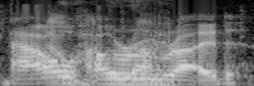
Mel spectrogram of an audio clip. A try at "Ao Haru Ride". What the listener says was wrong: You really got to separate those last two R's. Ao Haru Ride.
